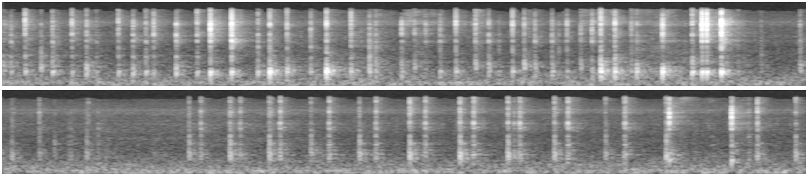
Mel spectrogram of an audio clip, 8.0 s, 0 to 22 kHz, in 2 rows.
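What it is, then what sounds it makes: Smartphone tapped on glass screen and metal edge. Long nails tap fast on an uncased iPhone with the lock screen on, first on its glass screen, then on its aluminum edge and back. Dozens of short, dry, bright clicks with a tone around 566 Hz and almost no ring come in a quick, uneven stream, peaking near 3.5 seconds. After a brief quieter stretch around 4 seconds, the tapping resumes.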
